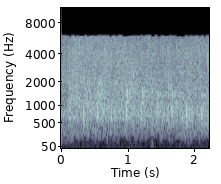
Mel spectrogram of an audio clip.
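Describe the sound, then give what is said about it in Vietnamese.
A crowd applauds loudly and steadily, many hands clapping into a dense, even roar that holds for a couple of seconds with no voices. “chúng ta phải thấy vỗ một tràng pháo tay thật to lên, vì lý do tôi sẽ nói cho anh chị em vỗ to lên.”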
